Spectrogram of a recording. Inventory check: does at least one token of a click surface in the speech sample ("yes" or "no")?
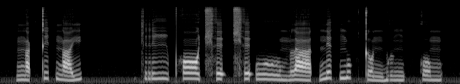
no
